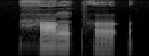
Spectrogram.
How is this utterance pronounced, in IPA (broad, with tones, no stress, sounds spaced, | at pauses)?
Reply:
h ɔ˦ ŋ pʰ o˨ ʔ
